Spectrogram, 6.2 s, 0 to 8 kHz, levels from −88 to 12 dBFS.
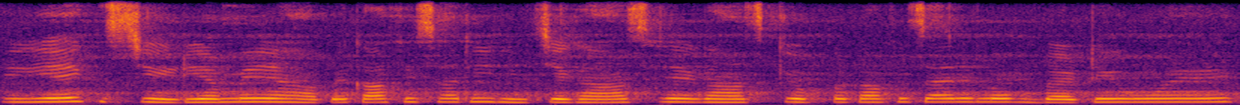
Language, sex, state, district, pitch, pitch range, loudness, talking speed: Hindi, female, Bihar, Sitamarhi, 255 Hz, 240-260 Hz, -15 LUFS, 195 wpm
